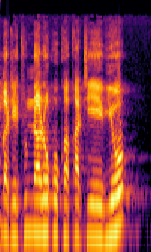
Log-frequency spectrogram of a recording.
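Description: Speech only: a man preaching, his voice breaking off shortly before the end.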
